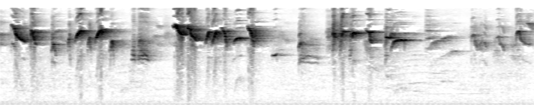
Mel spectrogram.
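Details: Competition white-eye, a caged bird from Pontianak in West Kalimantan, Indonesia, delivering fast, high-pitched chattering song: bright, piercing chirps and quick descending slurs strung together in bursts roughly every second, with no other clear sounds.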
